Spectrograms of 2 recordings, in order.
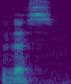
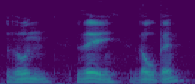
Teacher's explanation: the voiced dental fricative, such as the first sound in English, this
